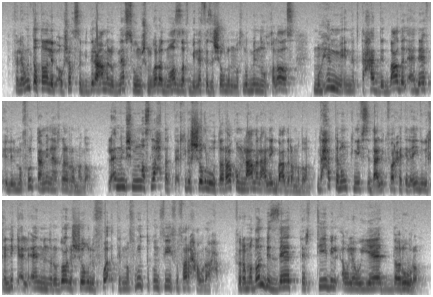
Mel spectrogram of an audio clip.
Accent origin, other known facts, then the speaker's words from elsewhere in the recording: Egypt; عندنا في مصر بيقولوا إن حتى غير المسلمين بيحبوا رمضان،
